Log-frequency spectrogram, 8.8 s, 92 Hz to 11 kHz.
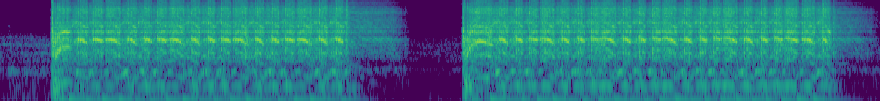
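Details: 1985 Honda Civic parked 16 years, after fresh oil and battery terminal repair: two bursts of steady fast cranking, about three per second, engine turning over but never firing; cranking, no start.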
